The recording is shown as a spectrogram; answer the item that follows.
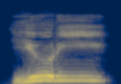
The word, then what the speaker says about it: Yuriy: by a YouTuber by the name of Yuri Guts. His first name is spelled Yuriy, and then last name is Guts.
